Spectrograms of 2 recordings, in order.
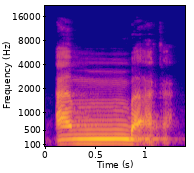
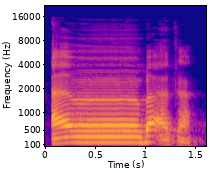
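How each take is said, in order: First: The n turns into a clear m sound. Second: The n is hidden as a nasal sound. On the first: The speaker calls it right. "Paling ringan mana?" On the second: The speaker calls it wrong. "dengan ikhfa juga enggak cocok"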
